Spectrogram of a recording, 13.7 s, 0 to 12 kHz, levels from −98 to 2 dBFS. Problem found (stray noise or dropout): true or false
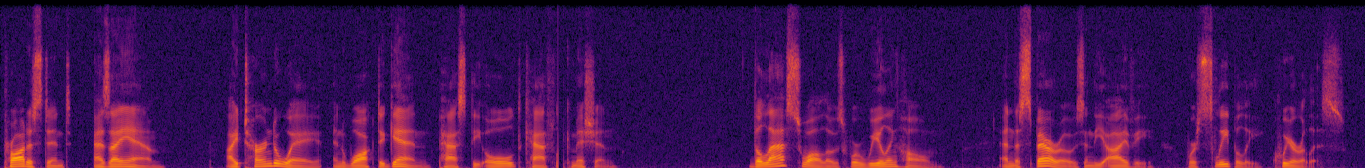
true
